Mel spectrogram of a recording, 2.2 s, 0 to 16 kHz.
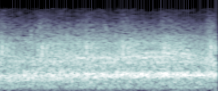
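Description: Stadium crowd in the football video game eFootball 2026 makes a steady, distant-sounding roar, an even wash of massed voices with no distinct claps or chants.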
